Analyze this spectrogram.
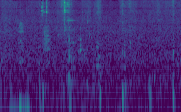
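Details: Gimli, a pug out near horses, gives short low snorting grunts in a steady rhythm, roughly three a second, like quick panting puffs, against a faint hissy outdoor background.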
